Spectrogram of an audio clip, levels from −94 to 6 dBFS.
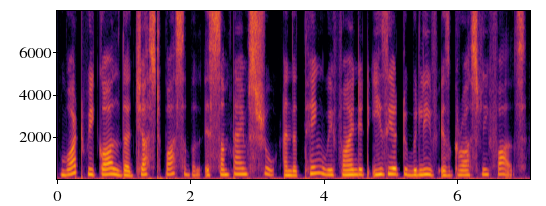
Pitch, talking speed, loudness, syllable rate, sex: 235 Hz, 175 wpm, -18 LUFS, 4.6 syllables/s, female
